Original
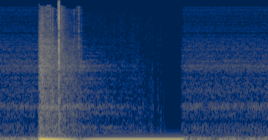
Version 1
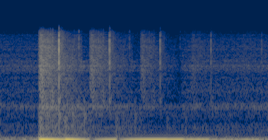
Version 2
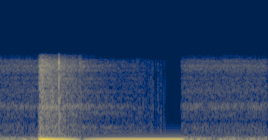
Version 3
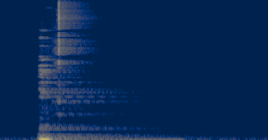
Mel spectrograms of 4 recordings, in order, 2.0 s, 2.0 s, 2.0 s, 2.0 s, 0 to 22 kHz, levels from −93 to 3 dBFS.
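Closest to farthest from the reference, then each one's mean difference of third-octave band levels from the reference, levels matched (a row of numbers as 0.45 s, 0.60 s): 1, 2, 3; 8.0 dB, 11.0 dB, 15.0 dB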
